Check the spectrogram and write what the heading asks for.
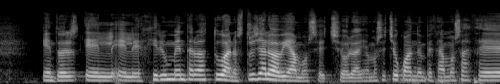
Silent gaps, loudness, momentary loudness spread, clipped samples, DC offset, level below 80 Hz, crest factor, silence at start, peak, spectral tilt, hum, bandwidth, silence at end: none; -21 LUFS; 9 LU; under 0.1%; under 0.1%; -60 dBFS; 20 dB; 0 s; -2 dBFS; -4.5 dB/octave; none; 14 kHz; 0 s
